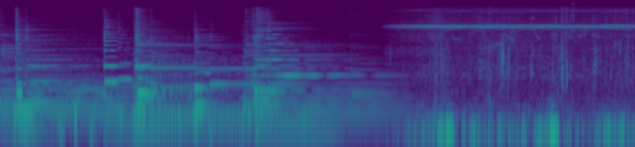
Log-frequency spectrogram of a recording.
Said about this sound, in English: We are in the goat and sheep barn.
